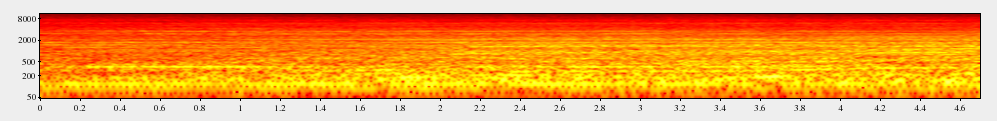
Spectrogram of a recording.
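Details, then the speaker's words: F12-090 hydraulic motor torn down and reassembled, run with no load at over 3,000 RPM. It is reversed to check both directions. Steady, even high-speed whir with no squeal in either direction; runs normally. "I don't hear it sqeauling. Try it the other way? All right. No noise that direction."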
